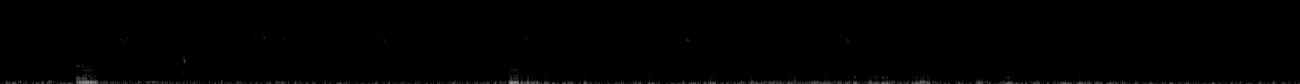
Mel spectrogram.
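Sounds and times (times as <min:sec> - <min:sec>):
bird chirping: 0:00.4 - 0:07.8
knocks: 0:00.8 - 0:01.0.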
